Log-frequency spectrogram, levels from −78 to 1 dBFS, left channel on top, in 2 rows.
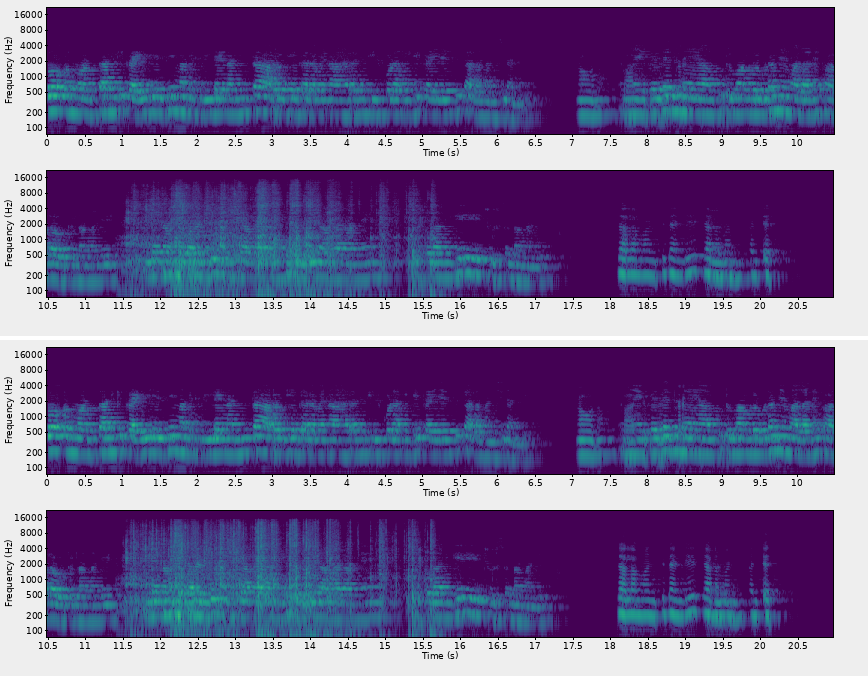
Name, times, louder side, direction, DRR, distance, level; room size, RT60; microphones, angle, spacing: voice 1, 0.0-6.4 7.6-11.4 11.8-14.9 15.3-17.1 19.3-19.7, right 1 dB, 35° right, -2 dB, 7.7 m, -38 dB
voice 2, 7.1-7.8 8.1-8.2 12.0-12.7 18.1-20.3, right 3 dB, 85° right, 8 dB, 0.9 m, -41 dB
sound 1, 11.4-15.7, right 3 dB, 65° right, 2.4 m, -39 dB
26.5 x 9.9 x 3.8 m, 0.81 s
head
